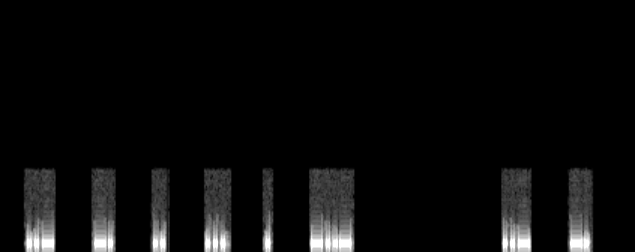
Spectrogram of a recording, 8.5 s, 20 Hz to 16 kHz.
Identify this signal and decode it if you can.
Morse code, heard as a keyed tone, about 25 wpm, spaced as for 12 wpm, 600 Hz. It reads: UNISEX UN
